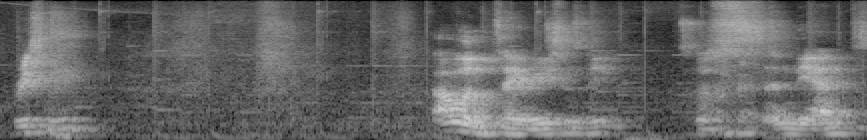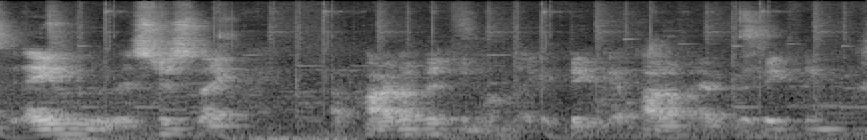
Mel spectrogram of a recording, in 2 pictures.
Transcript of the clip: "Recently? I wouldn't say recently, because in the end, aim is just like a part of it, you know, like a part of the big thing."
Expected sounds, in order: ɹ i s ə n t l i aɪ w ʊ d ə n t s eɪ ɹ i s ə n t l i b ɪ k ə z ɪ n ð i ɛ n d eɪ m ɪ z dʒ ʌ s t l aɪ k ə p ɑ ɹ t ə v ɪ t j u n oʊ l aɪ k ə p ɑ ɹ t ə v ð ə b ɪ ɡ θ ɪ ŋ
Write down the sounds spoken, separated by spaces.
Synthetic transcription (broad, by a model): ɹ i s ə n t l i aɪ w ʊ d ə n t s eɪ ɹ i s ə n t l i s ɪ ə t ɪ n ð i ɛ n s eɪ m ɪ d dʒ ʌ s t l aɪ k ə p ɑ ɹ t ə v ɪ t j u n oʊ l aɪ k ə p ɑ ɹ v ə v ð ə b ɪ ɡ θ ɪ ŋ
